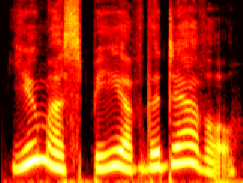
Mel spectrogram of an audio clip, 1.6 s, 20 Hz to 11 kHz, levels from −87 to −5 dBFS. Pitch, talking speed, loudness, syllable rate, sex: 230 Hz, 220 wpm, -15 LUFS, 4.7 syllables/s, female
